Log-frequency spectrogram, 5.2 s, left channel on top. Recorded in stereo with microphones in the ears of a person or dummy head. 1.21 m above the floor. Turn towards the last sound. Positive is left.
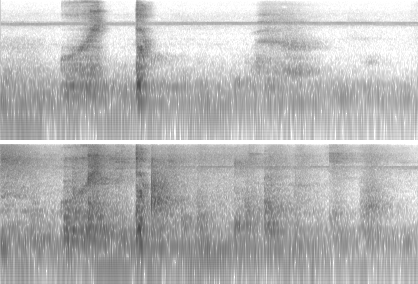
turn(degrees=-40)  # may be behind; listen again after turning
